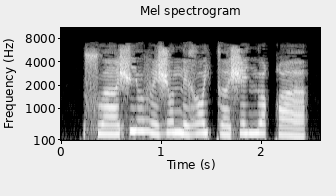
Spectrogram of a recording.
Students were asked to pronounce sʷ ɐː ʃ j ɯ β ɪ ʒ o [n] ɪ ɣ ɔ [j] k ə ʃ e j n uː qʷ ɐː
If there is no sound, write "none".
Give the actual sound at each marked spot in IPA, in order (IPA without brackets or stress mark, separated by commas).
n, j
